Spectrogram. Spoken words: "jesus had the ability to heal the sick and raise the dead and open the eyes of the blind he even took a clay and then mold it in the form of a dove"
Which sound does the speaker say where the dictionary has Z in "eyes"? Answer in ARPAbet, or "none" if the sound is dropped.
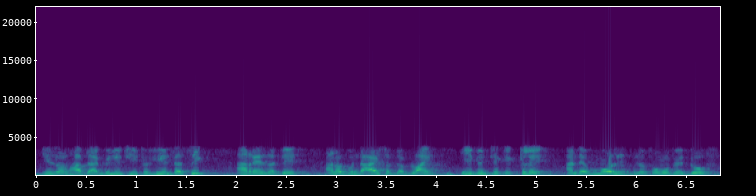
S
